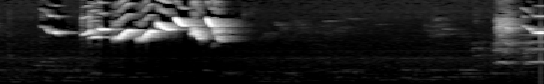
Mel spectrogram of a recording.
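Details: Double-collared seedeater (coleiro) in a Brazilian web singing tournament delivering one rapid phrase of high, sliding, chattering whistles for about one and a half seconds, then quiet, ending with the start of another burst.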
